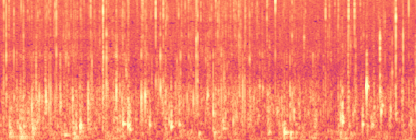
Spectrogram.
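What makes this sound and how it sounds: Long nails of both hands scratch continuously over the bare, hollow metal mesh grille of a Blue Yeti microphone. The result is a dense, low, rumbling scrape with a bubbly, gurgling texture and a steady stream of quick, dry clicks and ticks. Brief louder scratches stand out throughout.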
